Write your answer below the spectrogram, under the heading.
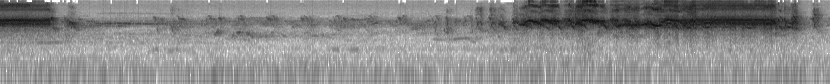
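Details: Sparrows starting nest construction chirp loudly at first, fall to faint, sparse notes for several seconds, then return with a strong burst of dense chattering.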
